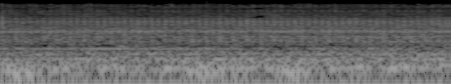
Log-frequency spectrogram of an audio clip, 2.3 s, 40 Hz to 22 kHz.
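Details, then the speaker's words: 2016 Buick Regal Premium 2.0L turbo with a customer-installed used engine, idling after a faulty fuel rail pressure sensor was replaced: smooth, steady low rumble with no knocks or misses, quieting down, running cleanly. "engine seems to be quetting down a little we've got some things on bolted here but main thing is we got a running"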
